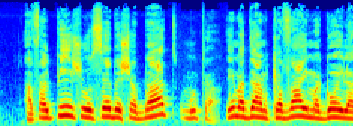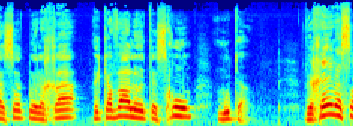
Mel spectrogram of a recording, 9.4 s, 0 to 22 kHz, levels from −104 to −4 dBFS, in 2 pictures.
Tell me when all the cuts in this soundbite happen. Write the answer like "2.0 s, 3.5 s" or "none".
2.9 s, 7.5 s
